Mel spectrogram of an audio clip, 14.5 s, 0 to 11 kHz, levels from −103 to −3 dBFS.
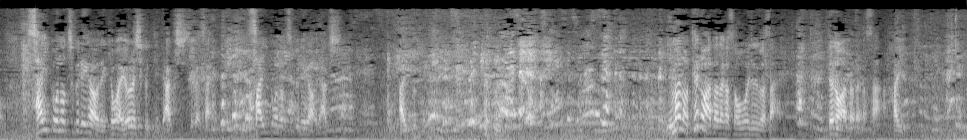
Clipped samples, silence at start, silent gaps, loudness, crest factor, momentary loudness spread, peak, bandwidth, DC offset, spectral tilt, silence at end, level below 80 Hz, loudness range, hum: under 0.1%; 0 s; none; -20 LUFS; 20 dB; 13 LU; 0 dBFS; 9.2 kHz; 0.5%; -1.5 dB/octave; 0 s; -50 dBFS; 4 LU; none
